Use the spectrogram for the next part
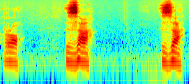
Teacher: ज़बान की नोक और ऊपर नीचे के दांत जब आपस में मिले तो उससे ज़ा और सीन अदा होते हैं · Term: सीटी वाले हुरूफ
